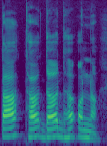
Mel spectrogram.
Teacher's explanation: ये ता वर्ग के हैं, ये दंत से बोले जाते हैं।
